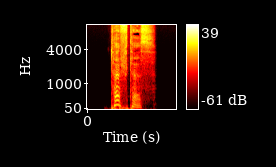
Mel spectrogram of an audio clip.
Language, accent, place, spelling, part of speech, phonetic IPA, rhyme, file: German, Germany, Berlin, töftes, adjective, [ˈtœftəs], -œftəs, De-töftes.ogg
- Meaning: strong/mixed nominative/accusative neuter singular of töfte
